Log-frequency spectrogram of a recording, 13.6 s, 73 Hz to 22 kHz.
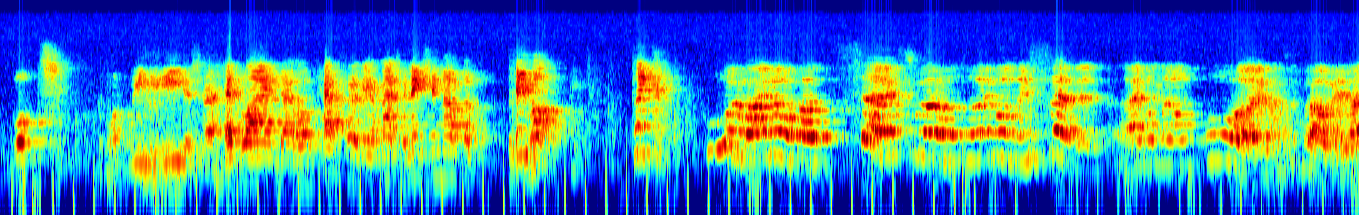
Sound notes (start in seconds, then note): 5.6 click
